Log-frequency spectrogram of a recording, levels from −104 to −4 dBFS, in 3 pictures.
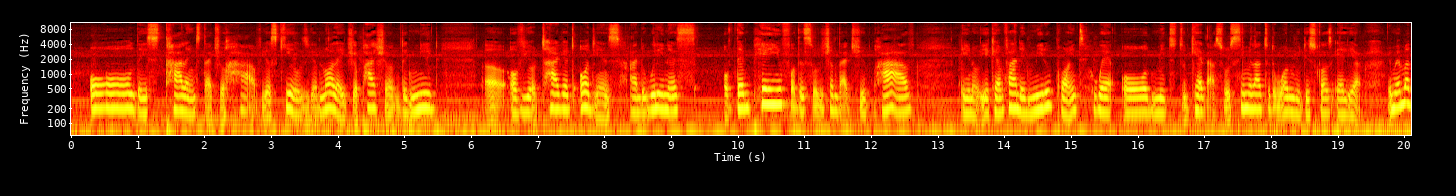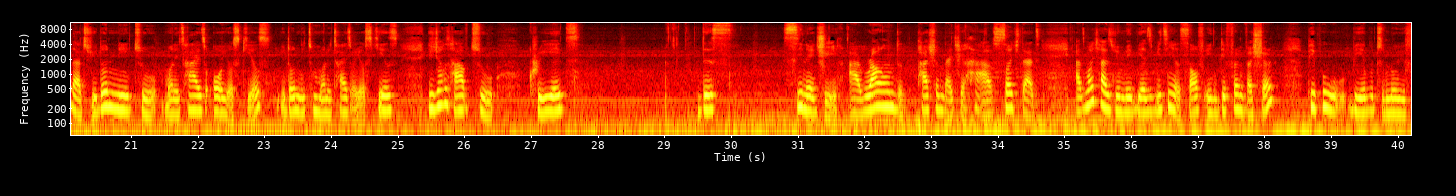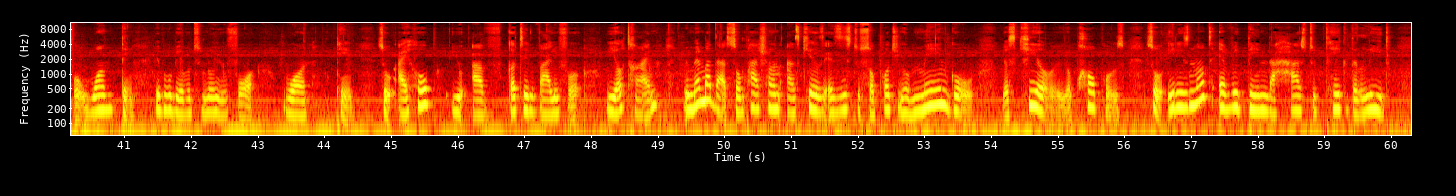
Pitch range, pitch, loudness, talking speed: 160-200 Hz, 175 Hz, -32 LUFS, 150 wpm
